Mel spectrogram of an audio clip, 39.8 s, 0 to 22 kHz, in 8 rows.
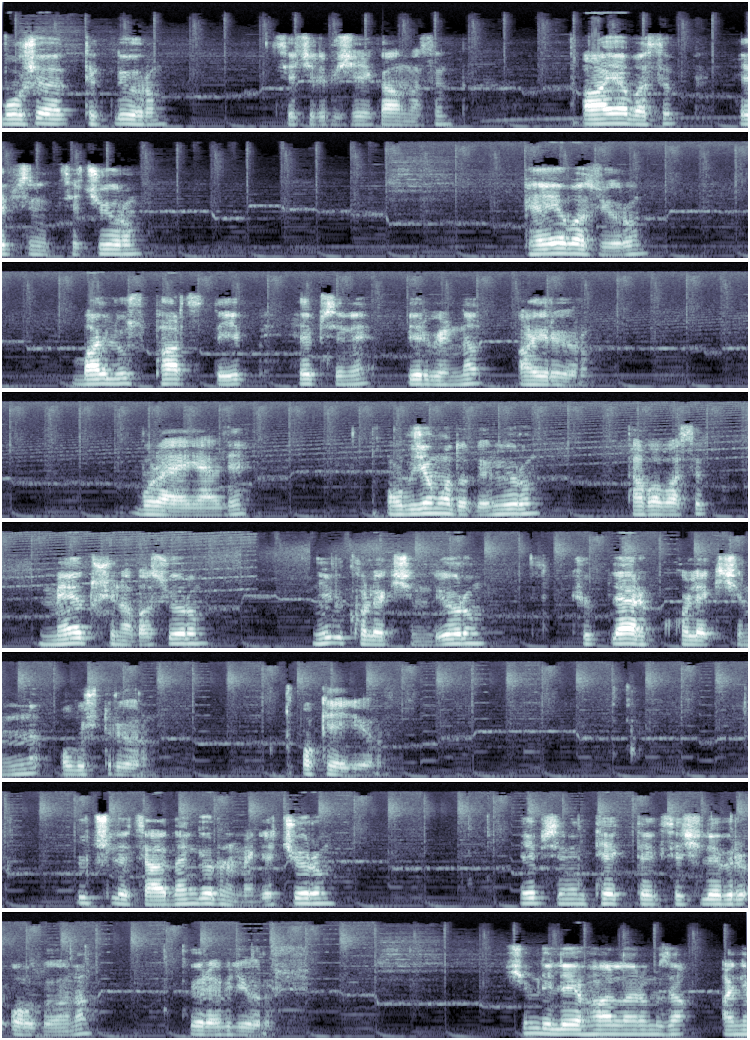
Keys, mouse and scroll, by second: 1.1-1.8 scroll down 2, 1.8 scroll up 1, 3.8 a, 8.5 p, 17.3 Tab, 20.3 m, 30.3 KP_3, 32.9 click, 33.6 click, 34.5 click, 35.2 click, 35.8 click, 36.4 click.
